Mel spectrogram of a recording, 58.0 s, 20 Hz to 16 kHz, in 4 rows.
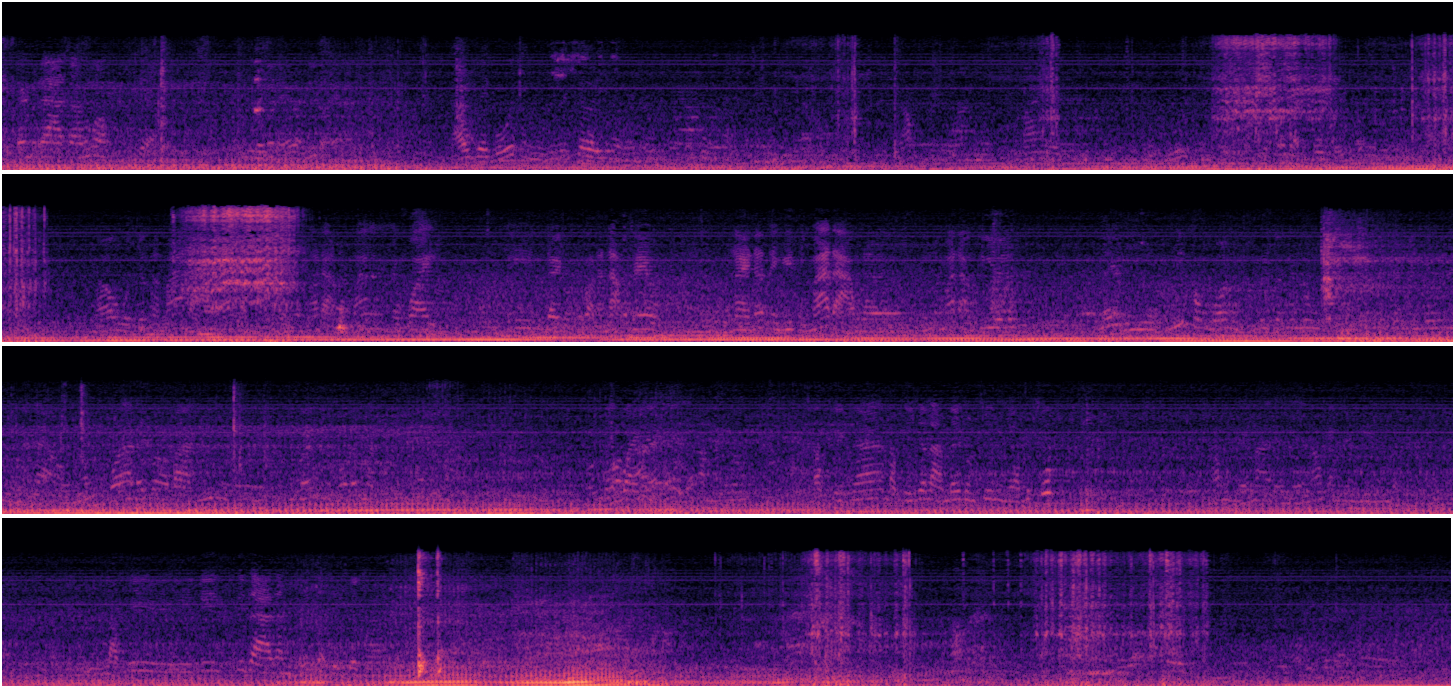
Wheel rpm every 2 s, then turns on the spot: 0, 0, 0, 0, 0, 0, 40, 10, 50, 0, 0, 0, 0, 0, 0, 0, 0, 0, 0, 0, 0, 0, 0, 0, 0, 10, 10, 20, 0.
14-16 50-56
